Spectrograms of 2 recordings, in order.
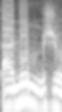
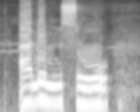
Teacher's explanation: Hati-hati dalam melafalkan syin jangan sampai dia terbaca dengan zin.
